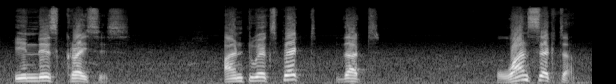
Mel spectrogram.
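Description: The intonation is lively, and the sound is dry with no echo. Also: man. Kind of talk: official press statement. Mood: firm, serious. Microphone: podium.

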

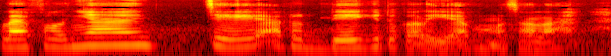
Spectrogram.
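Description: Over light background noise, a woman talks at a moderate pace in a somewhat breathy voice with fairly even intonation. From Indonesia, raised in Surabaya; Indonesia. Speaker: YouTuber answering immigration questions; vlogger answering viewer questions. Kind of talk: casual Q&A vlog. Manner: casual with many fillers. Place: street. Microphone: phone near.

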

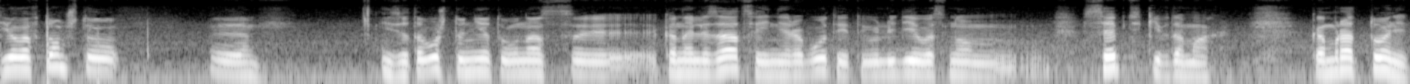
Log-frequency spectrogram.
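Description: A man's high voice comes through amid noticeable background noise. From Gagauzia, Moldova (Comrat). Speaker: video blogger, former city hall worker. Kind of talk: vlog walk-and-talk commentary. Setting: outdoors by a river. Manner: hesitant, many fillers.

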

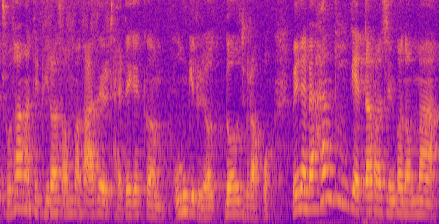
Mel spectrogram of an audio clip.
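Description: A woman speaks at a fairly quick pace. Light background noise and audible room echo can be heard. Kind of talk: fortune reading consultation. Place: home room.

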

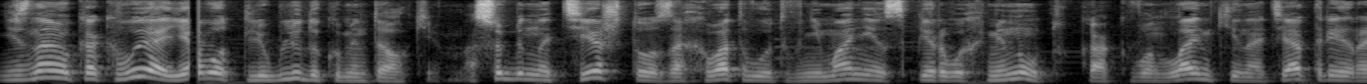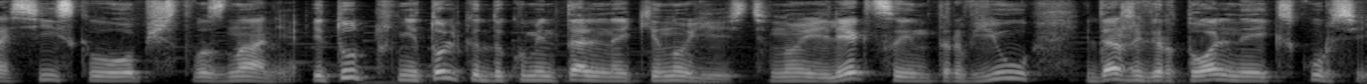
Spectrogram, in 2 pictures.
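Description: The tone is dark and mellow. There are hardly any pauses. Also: man, fairly high pitch for a man, lively intonation, moderate pace. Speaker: interviewer. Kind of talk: sponsored ad read. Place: studio. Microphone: lapel.

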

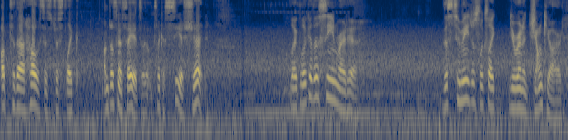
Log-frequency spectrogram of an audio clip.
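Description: Noticeable background noise surrounds a dry sound with no echo. The pace is moderate, with long, frequent pauses. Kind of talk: casual vlog commentary. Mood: amazed, curious. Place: forest. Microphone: phone near.

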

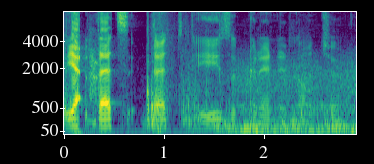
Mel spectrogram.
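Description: A man with an Indian accent talks at a moderate pace, the sound dry with no echo and noticeable background noise behind him. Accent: Indian English, Hindi speaker. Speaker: gaming streamer. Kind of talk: live gameplay commentary; casual gaming commentary. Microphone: headset.

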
